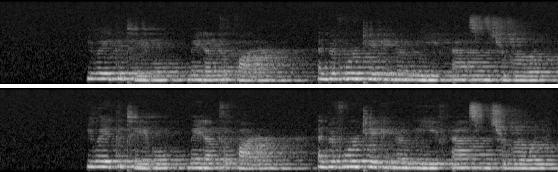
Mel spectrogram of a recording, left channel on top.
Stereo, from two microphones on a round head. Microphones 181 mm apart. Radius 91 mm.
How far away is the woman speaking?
About 4.5 m.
